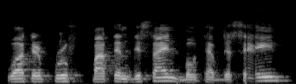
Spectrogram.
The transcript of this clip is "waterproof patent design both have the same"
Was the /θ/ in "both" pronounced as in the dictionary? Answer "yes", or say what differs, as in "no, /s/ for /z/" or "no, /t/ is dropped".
no, /t/ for /θ/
